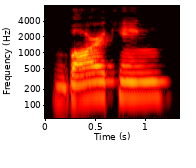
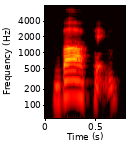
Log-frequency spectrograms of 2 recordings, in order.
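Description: First: The r after the vowel is pronounced. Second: The r after the vowel is silent. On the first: The speaker calls it wrong. "we don't say barking in British English" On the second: The speaker calls it right. "we say barking. You don't say the R"

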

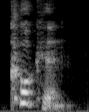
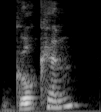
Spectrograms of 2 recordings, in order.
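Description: First: The word begins with a K-like sound. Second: The word begins with a voiced G sound. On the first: The speaker calls it right. "man sagt gucken" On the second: The speaker calls it wrong. "da steht G, aber man sagt nicht gucken"

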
